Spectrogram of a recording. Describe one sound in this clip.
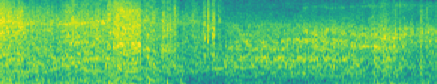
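A laser cannon blasts with a roaring hum.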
